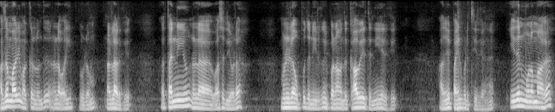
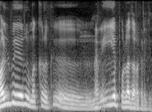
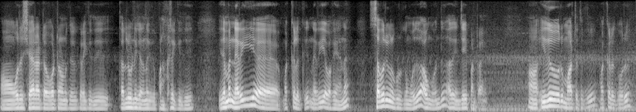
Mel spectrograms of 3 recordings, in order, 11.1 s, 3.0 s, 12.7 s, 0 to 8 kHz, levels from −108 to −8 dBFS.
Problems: none marked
